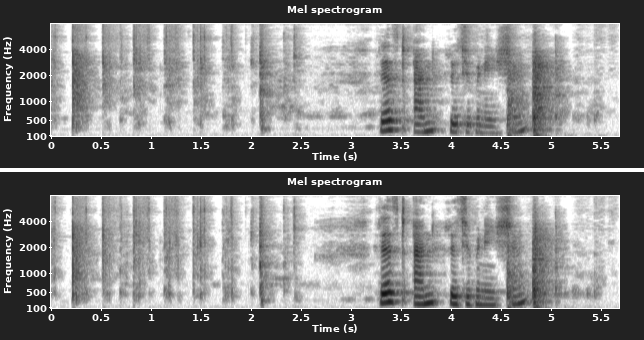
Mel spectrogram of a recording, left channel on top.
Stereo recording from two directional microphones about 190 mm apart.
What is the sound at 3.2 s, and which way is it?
Speech, 50° right (ahead or behind).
